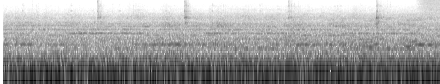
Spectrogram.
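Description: A train running across a steel railway bridge: a steady low rumble with a faint steady whine and a sharp click about once a second.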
